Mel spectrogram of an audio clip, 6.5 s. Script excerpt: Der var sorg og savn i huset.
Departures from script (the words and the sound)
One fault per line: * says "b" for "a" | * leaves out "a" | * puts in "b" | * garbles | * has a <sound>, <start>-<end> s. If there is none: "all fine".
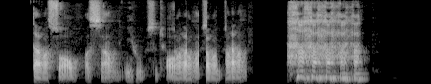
* garbles
* has a laugh, 4.3-5.5 s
